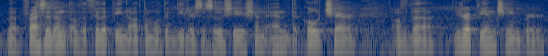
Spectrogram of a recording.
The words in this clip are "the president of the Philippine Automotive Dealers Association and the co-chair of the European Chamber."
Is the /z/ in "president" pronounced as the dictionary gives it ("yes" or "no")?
no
